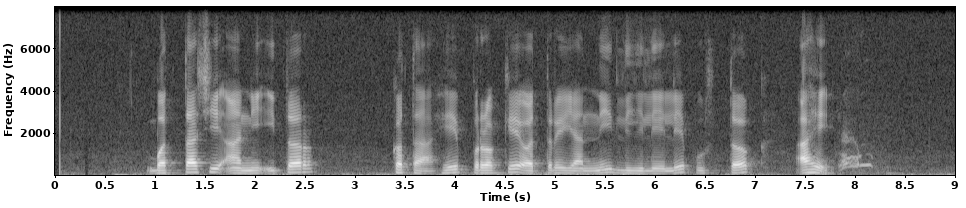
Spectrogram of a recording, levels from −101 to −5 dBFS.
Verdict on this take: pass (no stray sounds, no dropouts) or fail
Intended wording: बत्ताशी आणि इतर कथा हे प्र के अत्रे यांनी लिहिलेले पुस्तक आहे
fail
